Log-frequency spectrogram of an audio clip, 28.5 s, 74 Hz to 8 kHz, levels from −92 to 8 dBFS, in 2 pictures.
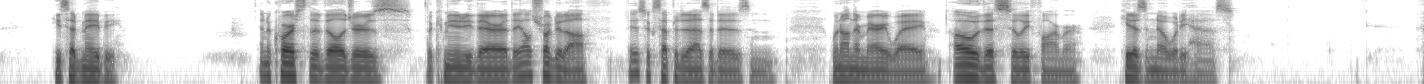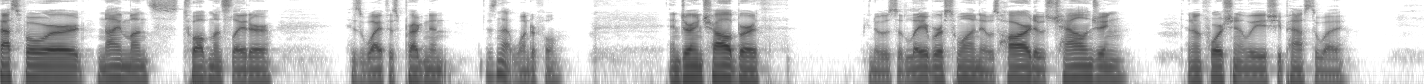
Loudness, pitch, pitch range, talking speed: -23 LUFS, 85 Hz, 80-95 Hz, 155 wpm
